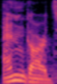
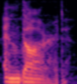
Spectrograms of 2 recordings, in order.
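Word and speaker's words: Engarde: But I feel like Engard makes more sense. I don't know. Matt Engard. Maybe that's just my, like, Japanese pronunciation speaking for me, where you always hit the first emphasis.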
